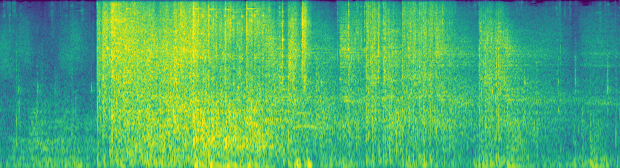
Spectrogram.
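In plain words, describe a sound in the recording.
A loud blast crashes and roars, with debris scattering.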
